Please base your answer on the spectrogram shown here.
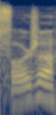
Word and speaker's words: Forza: We missed out Forza. Forza, Oh, that came Forza. before. or as they kept pronouncing it, Forza. Forza. Forza. There's no T.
